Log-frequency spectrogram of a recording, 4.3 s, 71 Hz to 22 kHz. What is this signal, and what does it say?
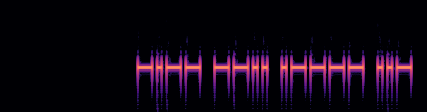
Morse code, heard as a keyed tone, about 25 wpm, 700 Hz. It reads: YZ1U
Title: DXCC-100 Call Signs - 4 Characters - Repeated 2x - 25wpm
